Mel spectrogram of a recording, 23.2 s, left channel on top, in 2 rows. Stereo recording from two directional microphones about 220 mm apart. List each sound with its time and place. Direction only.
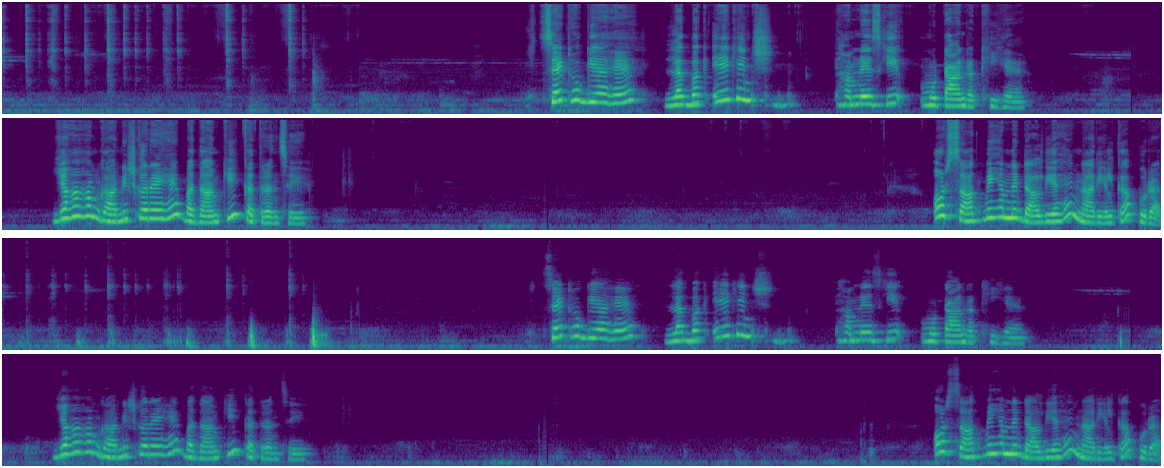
5.2 s a woman's voice: 30° left (ahead or behind)
12.1 s a woman's voice: 30° left (ahead or behind)
20.9 s a woman's voice: 25° left (ahead or behind)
